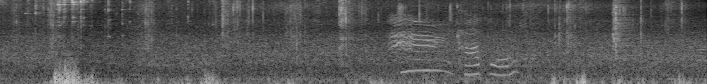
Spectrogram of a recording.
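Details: Bobtailed pet cat named Pumpui being called over by its owner, answering with a short run of meows: one smooth arched mew, then several quick bent, wavering mews, with a man's voice speaking before and after.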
